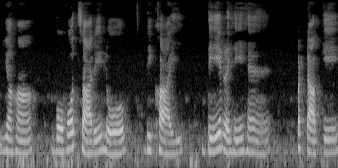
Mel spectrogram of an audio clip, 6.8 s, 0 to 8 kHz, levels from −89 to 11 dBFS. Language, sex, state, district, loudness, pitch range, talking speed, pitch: Hindi, female, Punjab, Pathankot, -18 LUFS, 180-205 Hz, 80 wpm, 190 Hz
